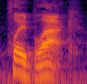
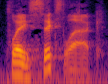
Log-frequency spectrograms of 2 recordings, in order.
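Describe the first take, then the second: First: The name is said as one word, 'Black'. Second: The name is said as 'Six Lack'. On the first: The speaker calls it right. "if you say" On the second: The speaker calls it wrong. "if y'all catch anybody pronouncing it Six Lack"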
